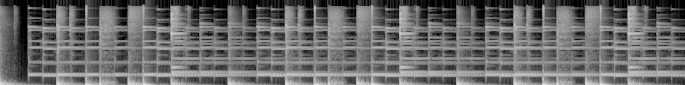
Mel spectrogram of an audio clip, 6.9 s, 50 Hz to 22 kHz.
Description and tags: Mix-loop-1-Tanya v
drum, music-box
